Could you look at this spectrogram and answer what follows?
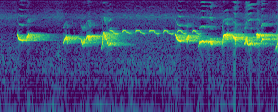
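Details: Orange-headed thrush decoy bird singing a fighting song in response to a female's call: drawn-out sliding whistles at first, then increasingly rapid, loud, jumbled warbling phrases.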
